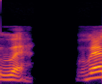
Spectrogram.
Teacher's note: वह दांत और होठों दोनों से बोला जाता है, इसलिए इसको कहते हैं दंतोष्ठ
